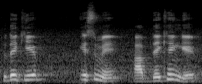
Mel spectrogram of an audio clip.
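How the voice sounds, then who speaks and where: A man's voice: high voice, moderate pace, fairly bright tone, slight background noise. A man working through a Hindi spelling test as a tutor, repeating each word and spelling out the corrections. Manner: explains corrections by repeating words and spelling them out. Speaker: exam tutor. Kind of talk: exam answer walkthrough.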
